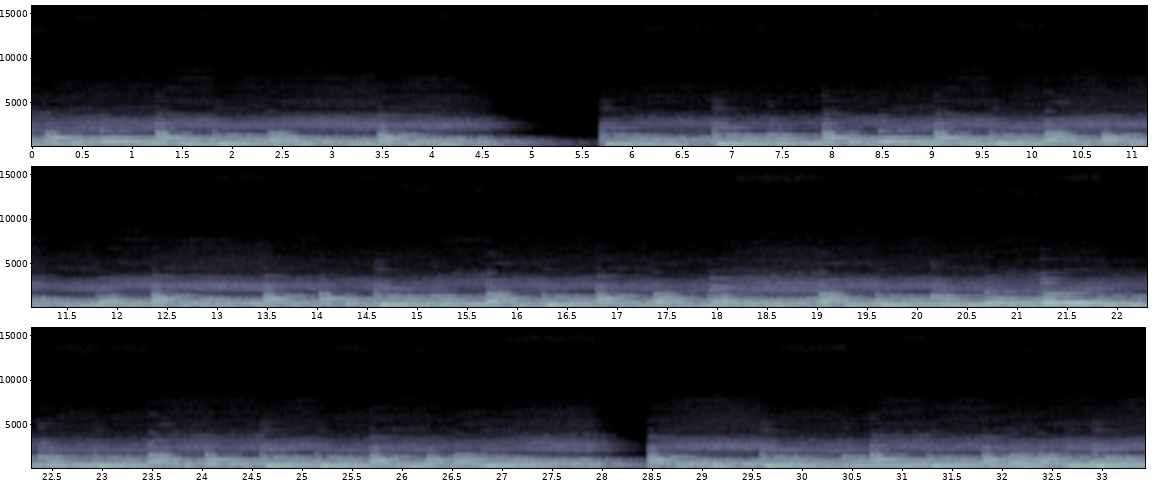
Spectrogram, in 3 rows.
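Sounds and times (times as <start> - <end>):
soprano tutti singing together: 0.0 - 5.0, 5.8 - 33.4.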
